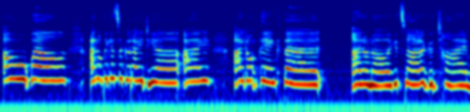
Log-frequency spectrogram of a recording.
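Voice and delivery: high, meek, hesitant voice; timid hedging. Retold or imitated. Relatives gently objecting to the pregnancy, timid and high. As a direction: tiptoe around it like a nervous relative. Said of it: "everybody else was like".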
